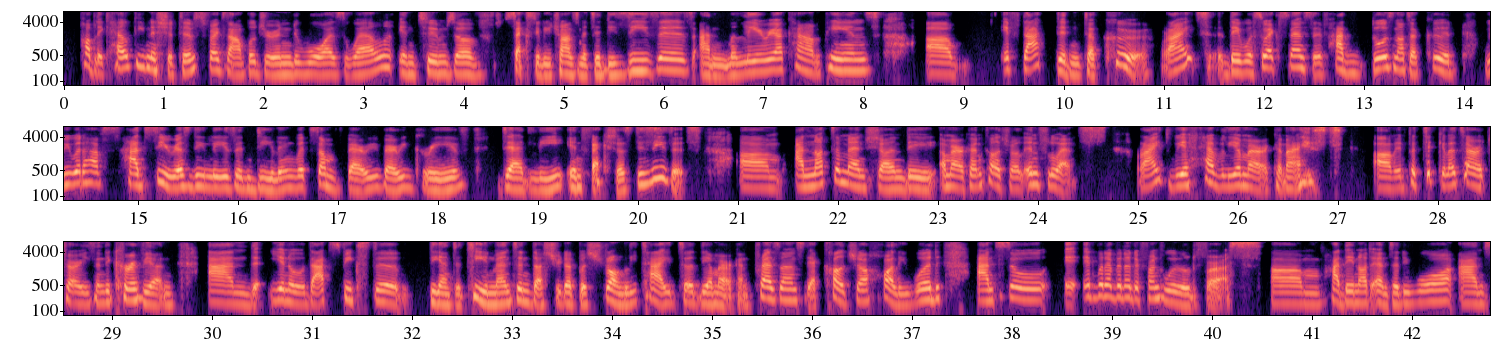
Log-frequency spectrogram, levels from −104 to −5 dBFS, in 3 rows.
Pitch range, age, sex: 160-215 Hz, 30-49, female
